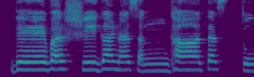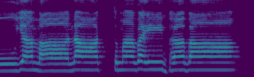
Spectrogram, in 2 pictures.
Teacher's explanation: In Sanghata, Gha is a Mahaprana.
